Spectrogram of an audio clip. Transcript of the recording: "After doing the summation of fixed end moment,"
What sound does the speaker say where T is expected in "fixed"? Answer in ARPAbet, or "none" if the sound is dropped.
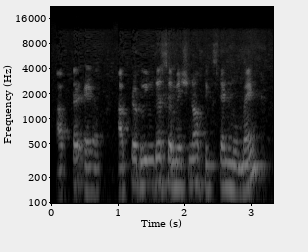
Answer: T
